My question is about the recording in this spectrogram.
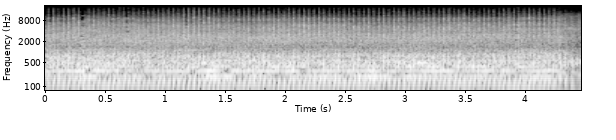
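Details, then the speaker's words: New boxed DIY-store lawn mower doing a test cut straight out of the box: steady dull, flat drone that doesn't pick up under the cut, sounding a little underpowered compared with a dealer-tuned machine. "these two here sound like they're a little bit underpowered coming straight out of the box, whereas this machine here has been fully tuned, ready to use."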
